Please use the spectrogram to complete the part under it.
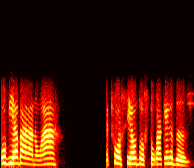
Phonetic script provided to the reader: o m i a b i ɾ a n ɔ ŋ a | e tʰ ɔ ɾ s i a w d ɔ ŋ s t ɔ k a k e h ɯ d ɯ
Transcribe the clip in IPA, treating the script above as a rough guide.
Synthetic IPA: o b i a b a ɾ a n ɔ ŋ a | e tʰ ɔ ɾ s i a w d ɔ s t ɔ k a k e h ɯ d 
